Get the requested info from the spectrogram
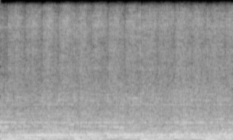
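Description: Live rock band playing, with drum kit and electric guitar, and a long held note over them.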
